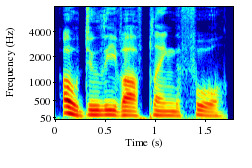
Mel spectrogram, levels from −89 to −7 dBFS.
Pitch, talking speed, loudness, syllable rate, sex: 115 Hz, 235 wpm, -19 LUFS, 5.2 syllables/s, male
